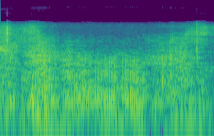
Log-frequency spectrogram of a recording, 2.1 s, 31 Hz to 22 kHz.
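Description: Handling noise from a Planet VIP-256 desk IP phone's handset being lifted off its cradle: a rushing, rustling noise that starts suddenly and lasts about two seconds.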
